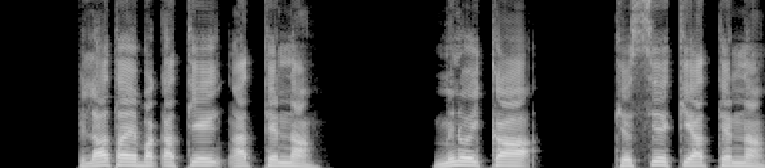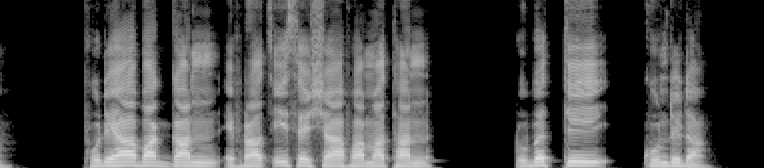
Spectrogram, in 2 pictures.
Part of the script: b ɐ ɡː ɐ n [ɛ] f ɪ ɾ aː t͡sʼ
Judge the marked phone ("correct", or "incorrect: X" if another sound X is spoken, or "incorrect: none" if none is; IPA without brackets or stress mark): correct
